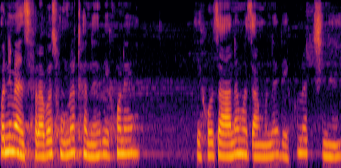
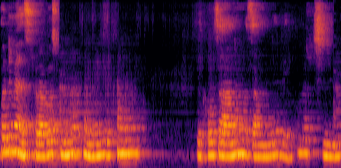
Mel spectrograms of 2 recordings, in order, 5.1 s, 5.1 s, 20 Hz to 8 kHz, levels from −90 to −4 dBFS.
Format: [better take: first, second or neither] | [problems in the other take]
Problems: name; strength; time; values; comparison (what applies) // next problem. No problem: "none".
first | noise reduction (neural separator model SepFormer DNS4)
